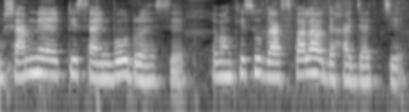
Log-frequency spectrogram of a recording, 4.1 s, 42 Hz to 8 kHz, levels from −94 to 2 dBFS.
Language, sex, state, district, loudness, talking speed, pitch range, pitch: Bengali, female, Assam, Hailakandi, -17 LUFS, 145 wpm, 205-245 Hz, 220 Hz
